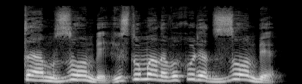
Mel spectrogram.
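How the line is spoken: Panicked yelling. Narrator (Russian): паникуя, заорал боец

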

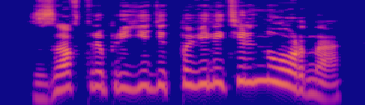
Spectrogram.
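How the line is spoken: Joyful young priestess. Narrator (Russian): радостно ответила молодая жрица

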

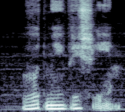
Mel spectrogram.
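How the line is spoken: Whisper. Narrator (Russian): прошептал Андерс

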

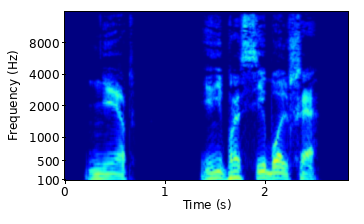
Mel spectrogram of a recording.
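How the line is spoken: Growl. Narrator (Russian): прорычал он

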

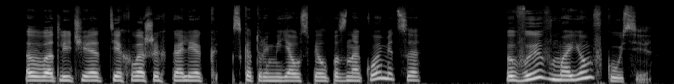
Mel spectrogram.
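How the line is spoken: Calm reply. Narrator (Russian): спокойно ответил Серафим и пояснил с убийственной откровенностью

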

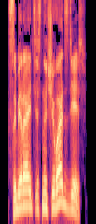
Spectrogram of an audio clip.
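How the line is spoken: Boy shouting. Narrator (Russian): мальчишка крикнул

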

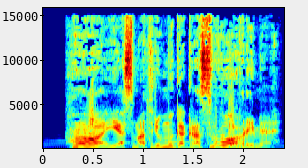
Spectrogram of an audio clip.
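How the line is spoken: Commander's bark. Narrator (Russian): Рявкнул один из них, ехавший на коне, и, скорее всего, их командир

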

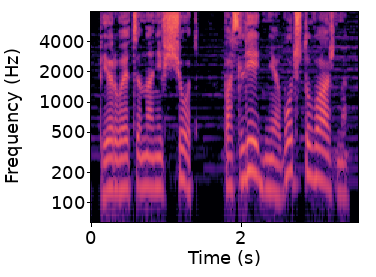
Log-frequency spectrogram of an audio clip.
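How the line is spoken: Whisper in ear. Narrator (Russian): прошептал ей на ухо Амос

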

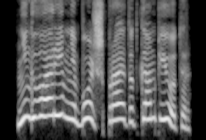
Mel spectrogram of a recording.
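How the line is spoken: Cry out. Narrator (Russian): вскрикнула Дакота

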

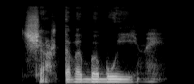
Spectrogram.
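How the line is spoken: Muttering under breath. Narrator (Russian): пробормотала я под нос

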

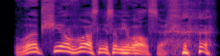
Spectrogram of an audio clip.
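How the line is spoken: Laughing. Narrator (Russian): Рассмеялся я

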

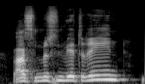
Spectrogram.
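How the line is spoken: Bellowing. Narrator (German): brüllte Betty

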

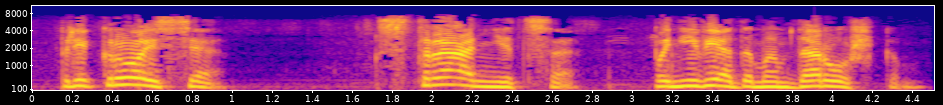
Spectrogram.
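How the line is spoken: Rough bark. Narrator (Russian): Сварог грубо рявкнул

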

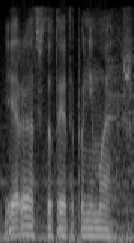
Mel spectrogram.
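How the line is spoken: Sighed. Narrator (Russian): вздохнул шеф

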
